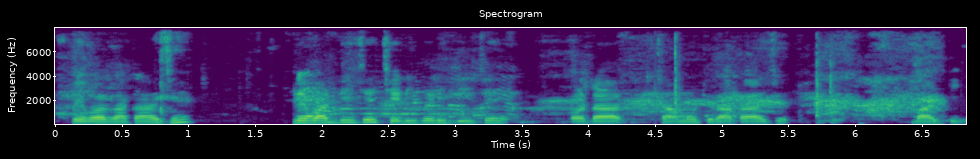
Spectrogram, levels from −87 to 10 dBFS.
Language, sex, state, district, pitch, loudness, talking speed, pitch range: Bengali, male, West Bengal, Paschim Medinipur, 145 Hz, -18 LUFS, 125 wpm, 135-175 Hz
